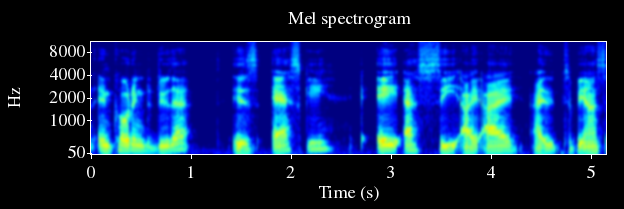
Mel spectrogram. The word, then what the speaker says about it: ASCII: that's what they went for at least it's pronounced you know ascii you know maybe that's what they went for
